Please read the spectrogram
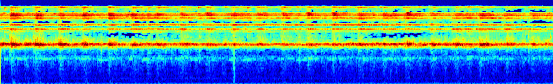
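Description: Sleigh bells jingling steadily, shaken in a fast continuous shimmer.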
